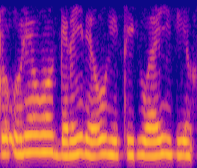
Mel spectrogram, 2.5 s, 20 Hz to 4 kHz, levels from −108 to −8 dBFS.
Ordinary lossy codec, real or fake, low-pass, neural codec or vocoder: none; fake; 3.6 kHz; codec, 16 kHz, 4 kbps, FreqCodec, larger model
